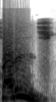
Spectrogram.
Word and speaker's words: pharynx: ह्याच्यानंतर जे आहे ह्याला म्हणायचं फॅरिंग्स. म्हणा फॅरिंग्स. फॅरिंग्स तुम्ही उच्चारण चुकीचे म्हणताय म्हणून पाठ करून घ्यायला लागले. फॅरिंग्स. फॅन्ड्री मधलं फॅ, रिंग्स, रिंग्स. ओके.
